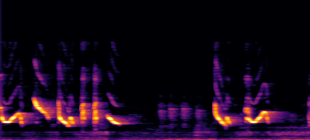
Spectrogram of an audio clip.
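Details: White-rumped shama giving quick whistled, swooping notes in two short bursts, with a low background hum in the pause.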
